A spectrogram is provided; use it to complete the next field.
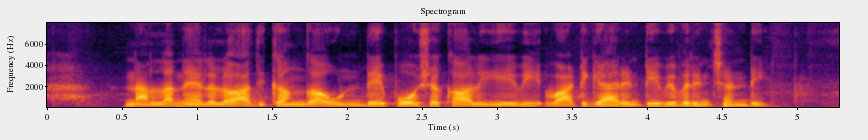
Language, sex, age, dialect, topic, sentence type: Telugu, female, 18-24, Utterandhra, agriculture, question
